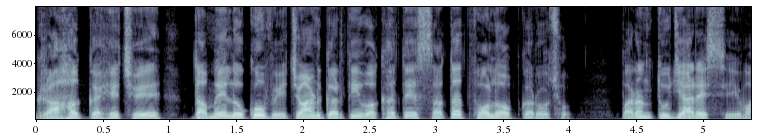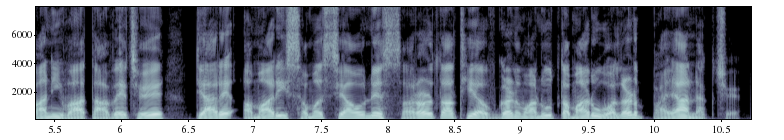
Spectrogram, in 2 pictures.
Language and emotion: Gujarati, disgusted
